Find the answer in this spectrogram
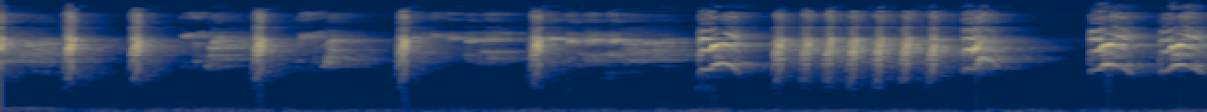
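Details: A Long-tailed shrike sings a lively song full of fills. Sharp, isolated ticks over a scratchy high warble lead into a fast rattling run of buzzy notes, then a short squeaky burst.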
